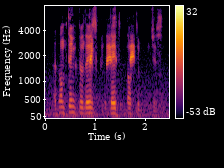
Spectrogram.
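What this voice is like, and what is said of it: Put-on Russian accent, hard to understand. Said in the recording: “Knock off the Russian accent because I couldn't understand you.”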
